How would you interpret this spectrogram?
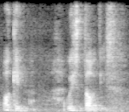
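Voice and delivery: quiet, meek surrender; a hint of a cowed temple president caving; meek giving in. Temple president quietly caving to a donor's threat, meek. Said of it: "I say".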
